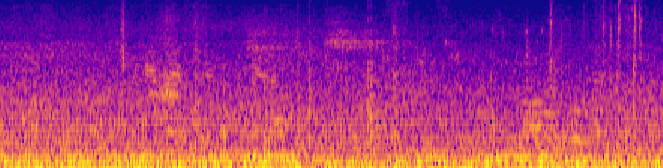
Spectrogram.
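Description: Faint, indistinct voices over a steady low rumble of outdoor noise, with a few light clicks.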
